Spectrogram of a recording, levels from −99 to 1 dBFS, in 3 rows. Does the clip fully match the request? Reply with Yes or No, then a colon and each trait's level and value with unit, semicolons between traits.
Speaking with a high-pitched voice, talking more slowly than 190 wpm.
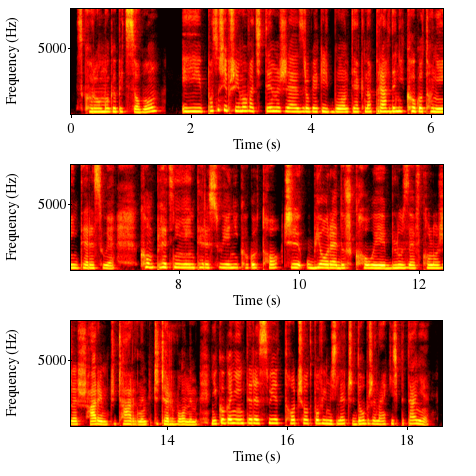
Yes: very high, 250 Hz; fast, 160 wpm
